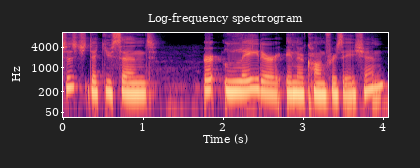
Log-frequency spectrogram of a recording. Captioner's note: uh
